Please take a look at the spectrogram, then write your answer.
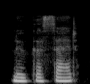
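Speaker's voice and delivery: plain reading voice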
